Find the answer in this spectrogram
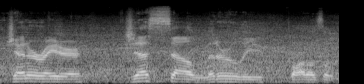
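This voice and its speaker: Music can be heard in the background. Over it, a man talks at a moderate speed. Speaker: travel vlogger. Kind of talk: casual vlog chat. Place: market. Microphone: phone near.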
